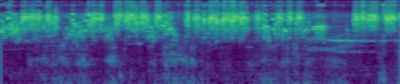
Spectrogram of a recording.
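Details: Several colourful budgerigars chirping together: a dense, continuous chatter of high, scratchy warbles and short tweets, with brief quieter dips and faint low thumps beneath.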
